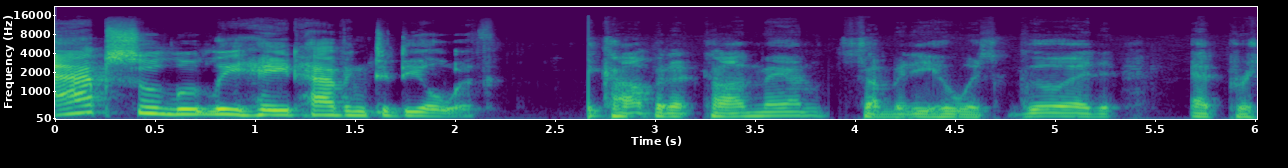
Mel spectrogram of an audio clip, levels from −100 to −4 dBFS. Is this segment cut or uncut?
cut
